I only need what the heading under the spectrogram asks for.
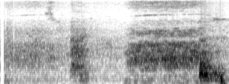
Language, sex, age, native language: Icelandic, female, 12, Polish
